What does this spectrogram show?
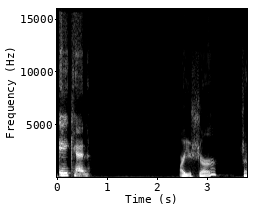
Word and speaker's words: Aitkin: It's, Aiken. are you sure? Should I play Yeah, it I again? don't think you pronounce the T.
